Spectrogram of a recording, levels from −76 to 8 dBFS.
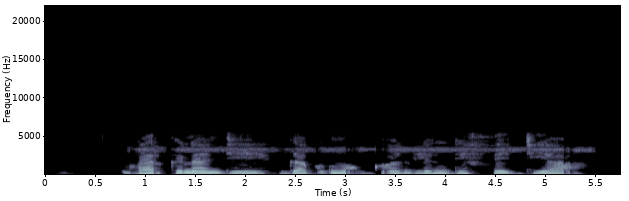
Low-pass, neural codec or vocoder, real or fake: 5.4 kHz; none; real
